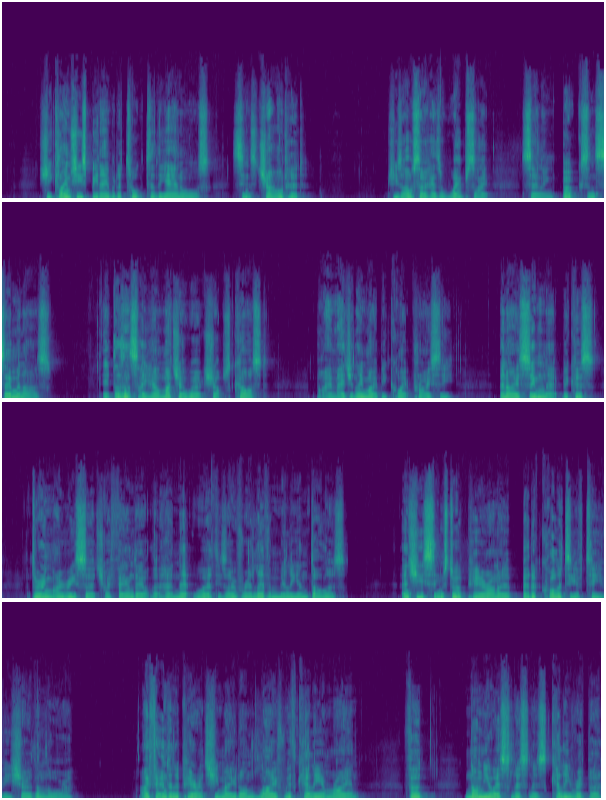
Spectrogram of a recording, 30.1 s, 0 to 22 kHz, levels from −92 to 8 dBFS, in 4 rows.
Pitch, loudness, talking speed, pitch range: 115 Hz, -32 LUFS, 175 wpm, 100-135 Hz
